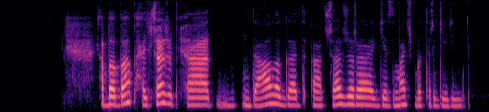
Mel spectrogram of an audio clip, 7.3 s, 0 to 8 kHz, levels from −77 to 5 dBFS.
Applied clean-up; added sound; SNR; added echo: none; none; none; none.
